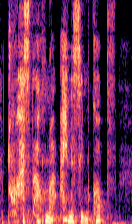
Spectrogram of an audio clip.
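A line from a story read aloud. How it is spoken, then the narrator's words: Annoyed mutter. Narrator (German): murmelte ärgerlich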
